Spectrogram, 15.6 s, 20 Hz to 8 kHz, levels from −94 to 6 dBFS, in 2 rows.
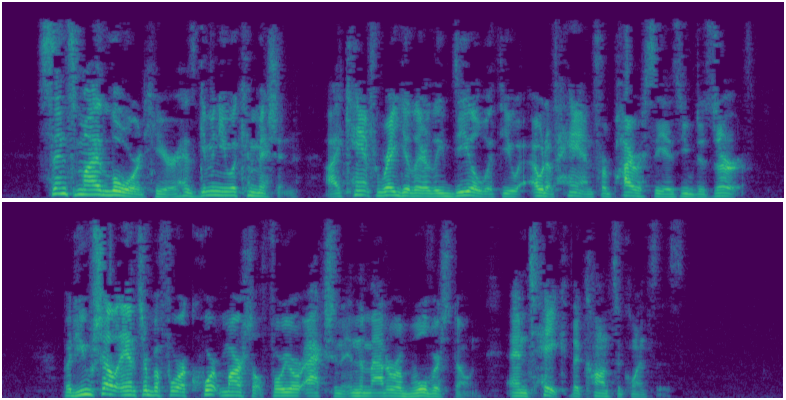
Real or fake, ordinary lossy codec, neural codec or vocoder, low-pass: real; MP3, 32 kbps; none; 7.2 kHz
